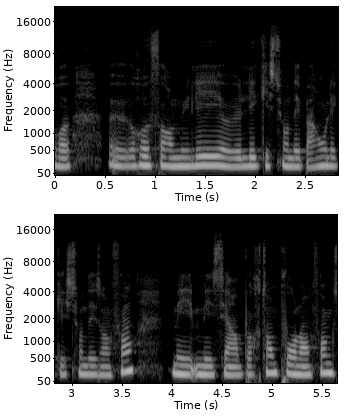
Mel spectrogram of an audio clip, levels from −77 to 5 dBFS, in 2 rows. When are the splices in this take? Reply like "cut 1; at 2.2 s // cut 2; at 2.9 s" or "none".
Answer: none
